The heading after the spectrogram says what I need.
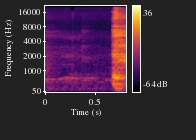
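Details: Adult with a cold and hoarse, lost voice, heavy head, after throat clearing: a faint murmur of voice, then a single sharp, harsh cough burst near the end.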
